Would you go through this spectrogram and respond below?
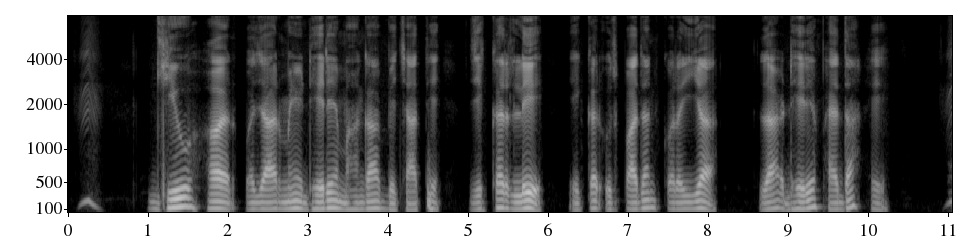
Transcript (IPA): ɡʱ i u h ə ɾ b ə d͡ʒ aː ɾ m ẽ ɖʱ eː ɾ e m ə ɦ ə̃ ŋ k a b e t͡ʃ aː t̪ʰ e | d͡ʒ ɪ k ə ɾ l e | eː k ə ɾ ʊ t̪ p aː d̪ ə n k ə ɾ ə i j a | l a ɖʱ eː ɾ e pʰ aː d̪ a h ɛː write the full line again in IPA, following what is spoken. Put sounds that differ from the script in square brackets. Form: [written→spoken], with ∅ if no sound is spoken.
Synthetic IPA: ɡʱ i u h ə ɾ b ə d͡ʒ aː ɾ m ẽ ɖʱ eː ɾ e m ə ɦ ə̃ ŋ [k→ɡ] a b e t͡ʃ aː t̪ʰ e | d͡ʒ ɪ k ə ɾ l e | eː k ə ɾ ʊ t̪ p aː d̪ ə n k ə ɾ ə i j a | l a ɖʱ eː ɾ e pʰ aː d̪ a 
